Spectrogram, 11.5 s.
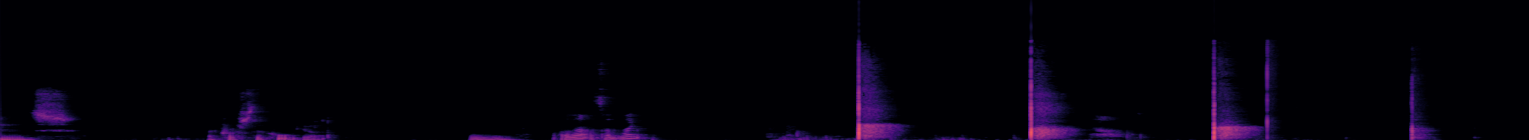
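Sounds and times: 
speech: 0.2s - 0.6s, 1.7s - 2.6s, 3.5s - 5.0s
slow sharp hand claps: 6.4s - 6.9s, 7.7s - 8.2s, 9.1s - 9.7s, 10.6s - 10.9s.

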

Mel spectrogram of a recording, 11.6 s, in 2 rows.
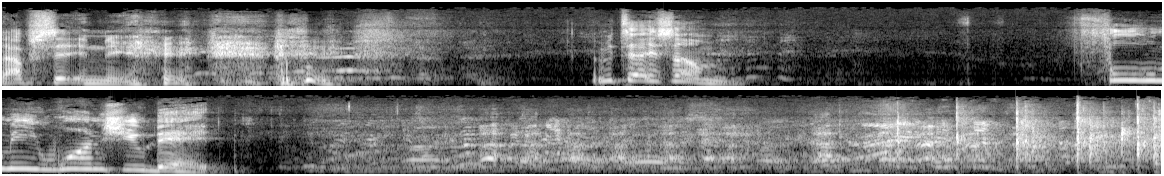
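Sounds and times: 
speech: 0.0s - 2.0s, 3.0s - 3.8s, 5.5s - 7.0s
laughter: 0.6s - 2.6s, 7.2s - 11.5s
crowd chatter: 7.2s - 11.5s
audience clapping: 9.9s - 11.5s.

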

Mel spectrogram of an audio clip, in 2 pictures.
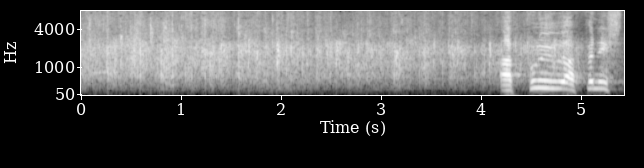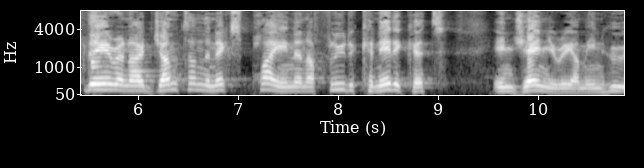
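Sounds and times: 
audience applause: 0.0s - 5.4s
speech: 4.2s - 10.8s.

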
